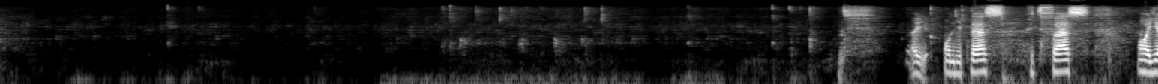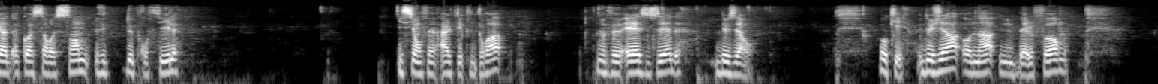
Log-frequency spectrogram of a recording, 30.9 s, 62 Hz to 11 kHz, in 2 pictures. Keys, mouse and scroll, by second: 2.4 Tab, 4.0 Tab, 5.9 right click, 6.1 scroll down 3, 6.3 middle click, 6.9-7.8 scroll down 6, 7.8 middle click, 8.2-9.1 scroll up 1, 9.1 click, 10.6 Tab, 10.8-13.3 middle drag, 13.3 KP_1, 15.9 KP_3, 17.4-18.0 scroll up 2, 18.0 Tab, 18.9 Tab, 19.7 Tab, 20.8 alt+right click, 22.1 o, 23.6 s, 25.7 Tab, 26.4 scroll down 1, 26.7-28.3 middle drag, 28.3-29.4 scroll up 4, 29.4 scroll up 1, 29.6-30.8 middle drag.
